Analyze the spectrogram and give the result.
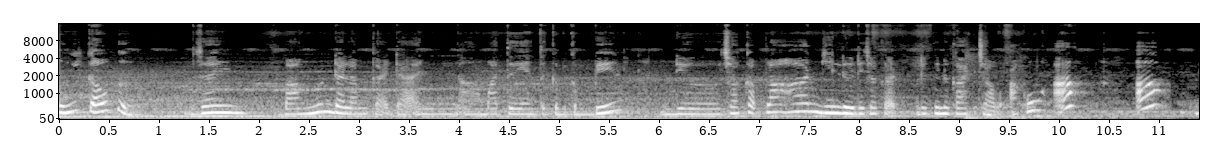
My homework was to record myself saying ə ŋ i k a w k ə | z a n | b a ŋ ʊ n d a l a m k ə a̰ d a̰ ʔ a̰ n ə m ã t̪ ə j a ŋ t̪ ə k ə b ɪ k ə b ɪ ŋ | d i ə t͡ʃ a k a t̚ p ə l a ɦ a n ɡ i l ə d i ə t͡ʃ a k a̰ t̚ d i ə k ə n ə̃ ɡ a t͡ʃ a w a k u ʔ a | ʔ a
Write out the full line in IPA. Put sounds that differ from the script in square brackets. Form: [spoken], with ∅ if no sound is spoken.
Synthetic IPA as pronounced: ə ŋ i k a w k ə | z a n | b a ŋ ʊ n d a l a m k ə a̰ d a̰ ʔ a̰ n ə m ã t̪ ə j a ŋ t̪ ə k ə b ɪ k ə b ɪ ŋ | d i ə t͡ʃ a k a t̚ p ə l a ɦ a n ɡ i l ə d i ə t͡ʃ a k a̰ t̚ d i ə k ə n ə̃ [k] a t͡ʃ a w a k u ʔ a | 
